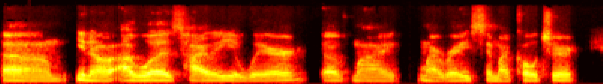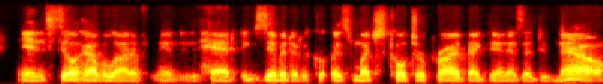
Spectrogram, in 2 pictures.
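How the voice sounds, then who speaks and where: A man speaks with a very deep, low pitch. His delivery is monotone and flat, at a moderate pace. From US military bases, St. Louis area and Germany. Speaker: college professor. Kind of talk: casual chat.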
